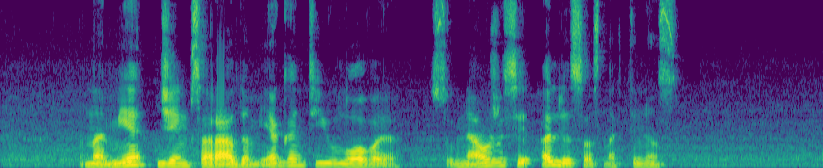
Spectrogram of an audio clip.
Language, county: Lithuanian, Šiauliai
